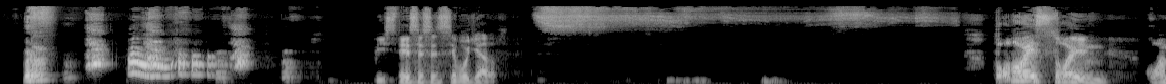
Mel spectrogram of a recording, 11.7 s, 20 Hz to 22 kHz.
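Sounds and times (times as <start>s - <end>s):
speech: 0.2s - 0.6s, 3.8s - 5.7s, 10.1s - 11.6s
dogs barking growly and yipping: 0.3s - 3.0s.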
